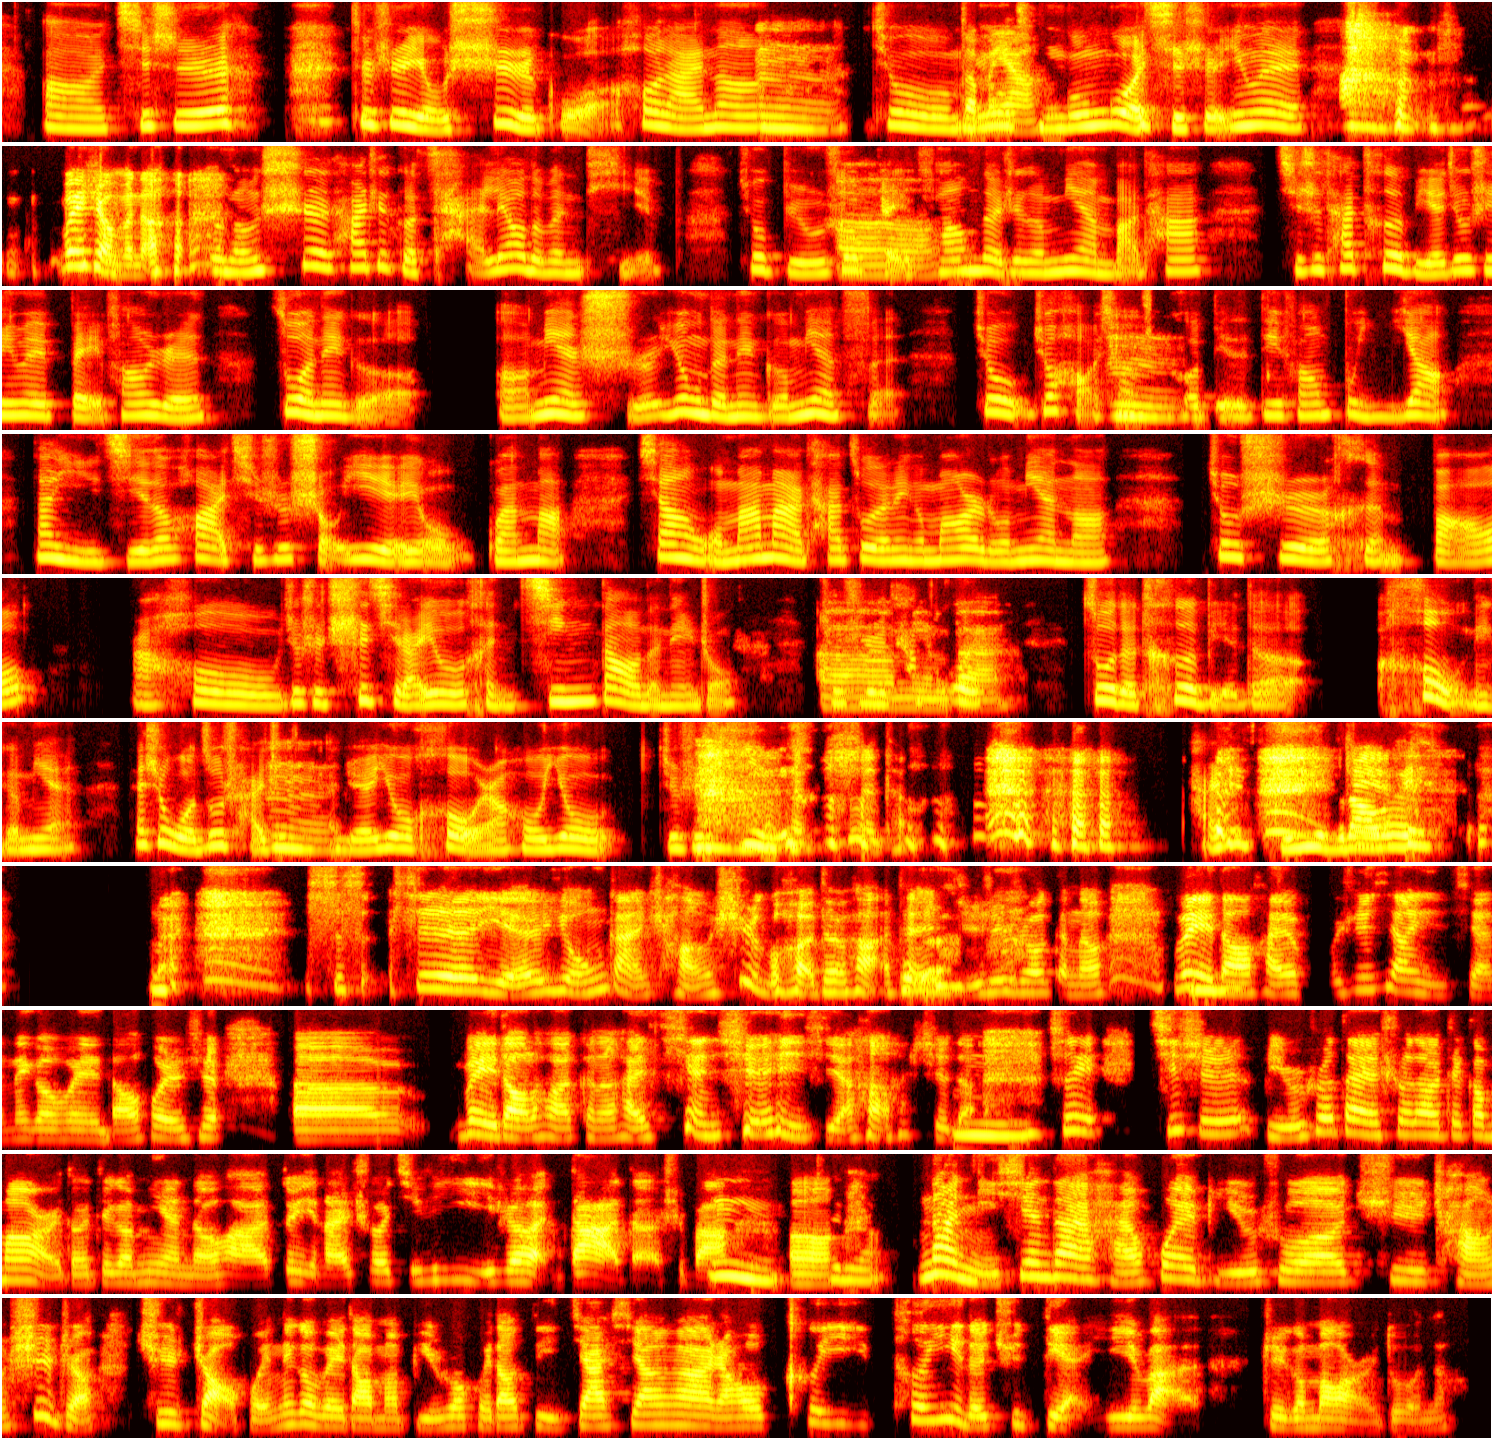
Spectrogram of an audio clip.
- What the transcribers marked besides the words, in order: chuckle; laughing while speaking: "过"; laughing while speaking: "啊，为什么呢？"; other background noise; laugh; tapping; laugh; laughing while speaking: "是的。这样"; laugh; laughing while speaking: "过对吧，但是只是说可能"; chuckle; chuckle; laughing while speaking: "欠缺一些啊"
- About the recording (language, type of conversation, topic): Chinese, podcast, 你能分享一道让你怀念的童年味道吗？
